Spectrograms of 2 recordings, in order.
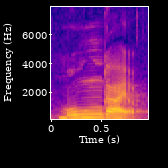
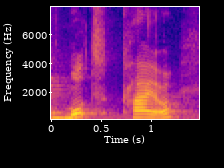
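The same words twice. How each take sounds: First: The first word ends in an ng sound. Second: The first word ends in a t sound. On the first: The speaker calls it right. "naturally it's 못 가요" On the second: The speaker calls it wrong. "If you say 못 가요, people will still understand you"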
